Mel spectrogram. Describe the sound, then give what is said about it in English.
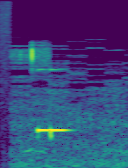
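Two short electronic tones chime in quick succession, clear, over a faint background hum with no talking: a phone's voice assistant, Siri, activating after the home button is pressed and held down. “Now, from anywhere, in your device, you can press your home button, hold it down, you'll hear two beeps.”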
